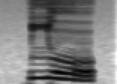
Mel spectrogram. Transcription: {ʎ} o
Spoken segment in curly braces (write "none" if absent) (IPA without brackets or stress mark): ʎ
